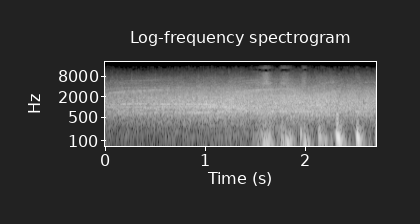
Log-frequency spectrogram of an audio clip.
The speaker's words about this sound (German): Also endlich applaudiert dir mal einer. Bitte. Ich nehme das immer alles nur als gegeben hin. Bitte, bitte hört nicht auf zu klatschen.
